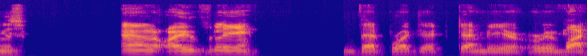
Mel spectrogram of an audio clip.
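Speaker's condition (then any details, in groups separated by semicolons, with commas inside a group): Friedreich's ataxia; does voice exercises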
